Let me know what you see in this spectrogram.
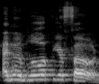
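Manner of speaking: ordinary talk, nothing marked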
